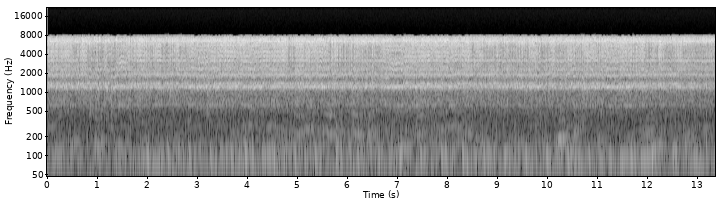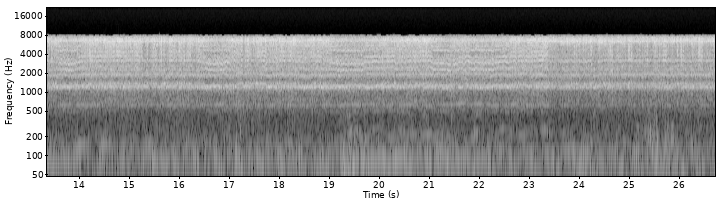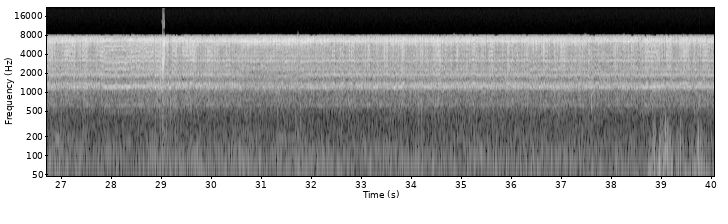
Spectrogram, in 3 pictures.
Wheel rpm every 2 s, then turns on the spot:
160, 160, 170, 160, 160, 170, 170, 170, 160, 160, 160, 170, 170, 170, 170, 170, 170, 170, 170, 170.
none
